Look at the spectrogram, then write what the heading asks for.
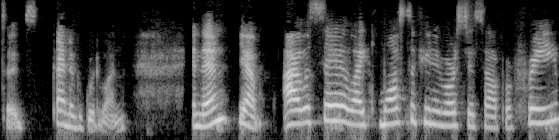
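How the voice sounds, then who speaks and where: The voice belongs to a woman. She speaks with a Russian accent. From Russia, Saint Petersburg. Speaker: relocation consultant. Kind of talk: live stream Q&A. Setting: live online stream. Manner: halting, many fillers.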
